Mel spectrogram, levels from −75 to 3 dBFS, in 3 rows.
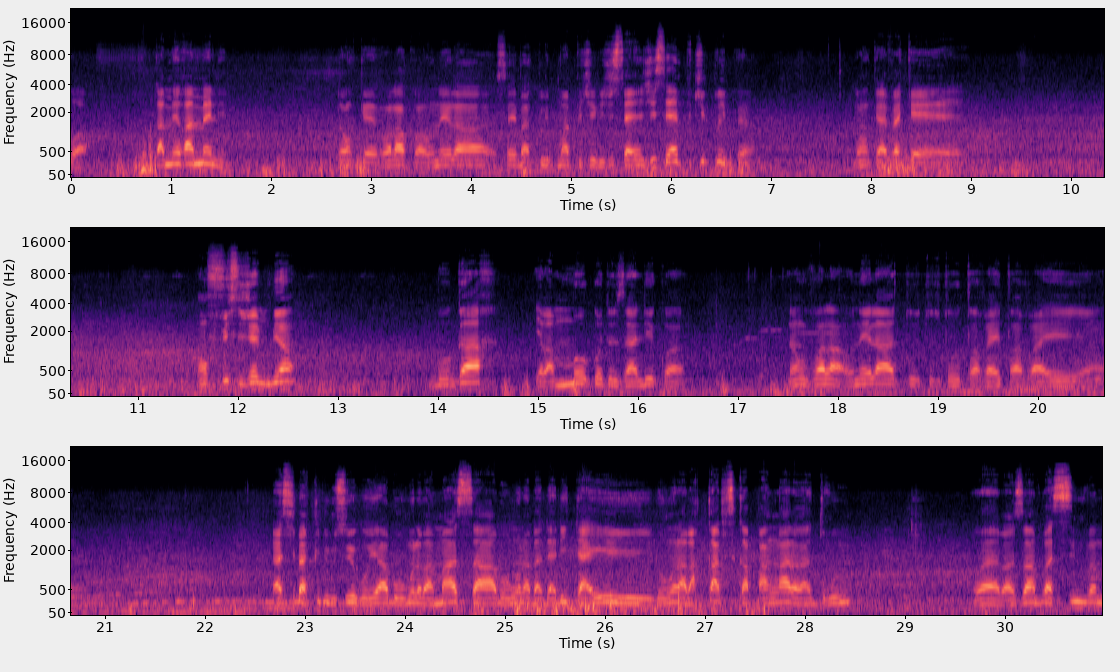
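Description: No technical faults occur anywhere in the recording.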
